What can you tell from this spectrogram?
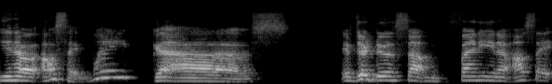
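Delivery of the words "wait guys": humorous, playful sing-song with swooping pitch. Showing how they call to a group when something funny happens, humorous tone. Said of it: "kind of got this humorous tone to it".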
